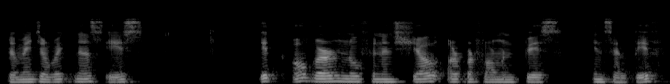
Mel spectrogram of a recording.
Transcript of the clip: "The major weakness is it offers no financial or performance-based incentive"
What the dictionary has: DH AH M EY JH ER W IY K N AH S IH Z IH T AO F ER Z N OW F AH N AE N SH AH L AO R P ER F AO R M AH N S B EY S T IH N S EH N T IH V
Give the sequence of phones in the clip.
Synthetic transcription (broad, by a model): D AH M EY JH ER W IY K N AH S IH S IH T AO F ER N OW F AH N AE N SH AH L AO R P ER F AO R M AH N B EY S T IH N S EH N T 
